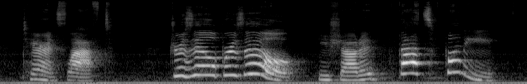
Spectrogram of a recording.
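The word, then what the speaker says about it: Drazil: drizzle it was just a little joke Brazil rhymes with drizzle and I thought it might help you remember my name Terrence laughed drizzle Brazil he shouted that's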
